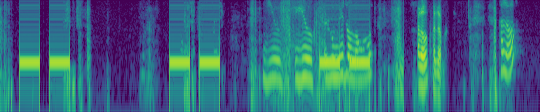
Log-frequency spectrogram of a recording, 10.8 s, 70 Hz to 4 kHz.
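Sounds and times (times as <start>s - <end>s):
telephone ringing with a buzzing double-ring tone: 0.4s - 1.4s, 3.4s - 4.4s, 6.4s - 7.4s
speech: 5.3s - 7.6s, 8.4s - 9.0s, 10.0s - 10.4s.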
